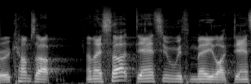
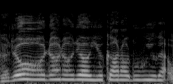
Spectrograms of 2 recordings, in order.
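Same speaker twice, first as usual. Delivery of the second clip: higher, mock Portuguese accent, protesting; a hammed-up Brazilian bouncer objecting in a Portuguese accent; 7 semitones higher, 6 dB quieter than usual. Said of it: "yelling at his dude".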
